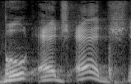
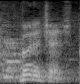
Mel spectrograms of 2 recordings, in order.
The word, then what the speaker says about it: Buttigieg: So the way to say Buttigieg, I didn't know at first, did you? Well, they made a big deal out of it. Boot, edge, edge. Yeah, that's how you say it.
